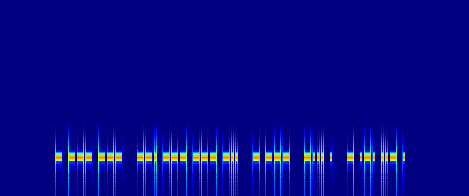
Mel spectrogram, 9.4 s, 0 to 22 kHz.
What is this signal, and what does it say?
Morse code, heard as a keyed tone, about 28 wpm, 700 Hz. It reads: TOO GOOD TO BE TRUE
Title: Sets of 5 Words Encore 28wpm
